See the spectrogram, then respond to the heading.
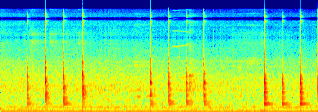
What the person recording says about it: Surprising tap tone from a large piece of ancient swamp kauri.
